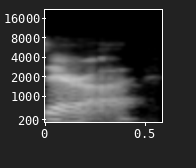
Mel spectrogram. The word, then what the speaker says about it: CERA: The first is the COVID Emergency Rental Assistance, which is abbreviated to CERA, pronounced Sarah.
